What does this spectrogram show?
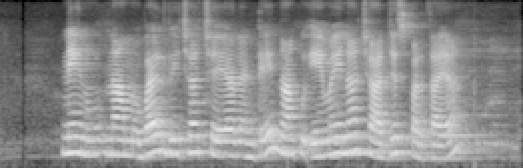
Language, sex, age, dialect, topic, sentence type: Telugu, female, 36-40, Utterandhra, banking, question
